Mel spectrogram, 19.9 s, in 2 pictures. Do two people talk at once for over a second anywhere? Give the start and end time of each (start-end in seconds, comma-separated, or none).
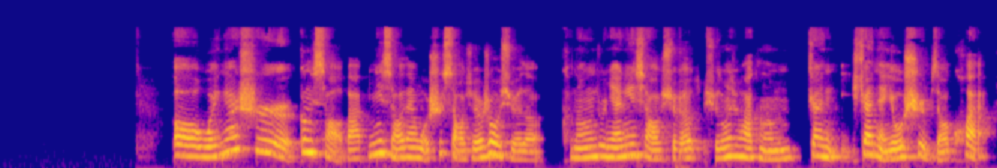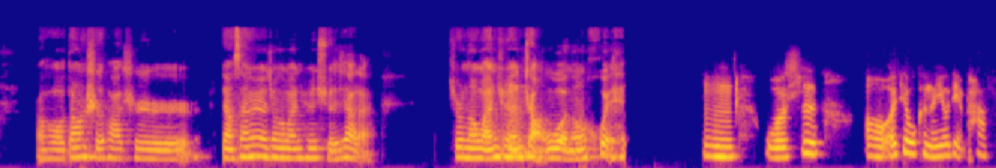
none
